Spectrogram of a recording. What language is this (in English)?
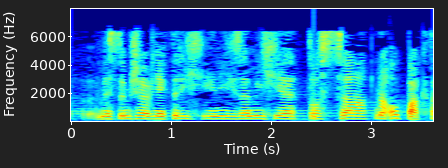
Czech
